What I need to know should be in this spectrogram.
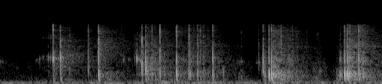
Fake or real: real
